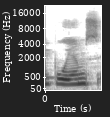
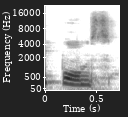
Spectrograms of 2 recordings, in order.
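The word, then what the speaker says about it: poems: यहाँ पे मैंने बोला पोएम्स, यहाँ पे पोएम्स एज यूजुअल सभी बोलते हैं, इट्स a pronunciation is wrong, like it will be पोम्स.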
